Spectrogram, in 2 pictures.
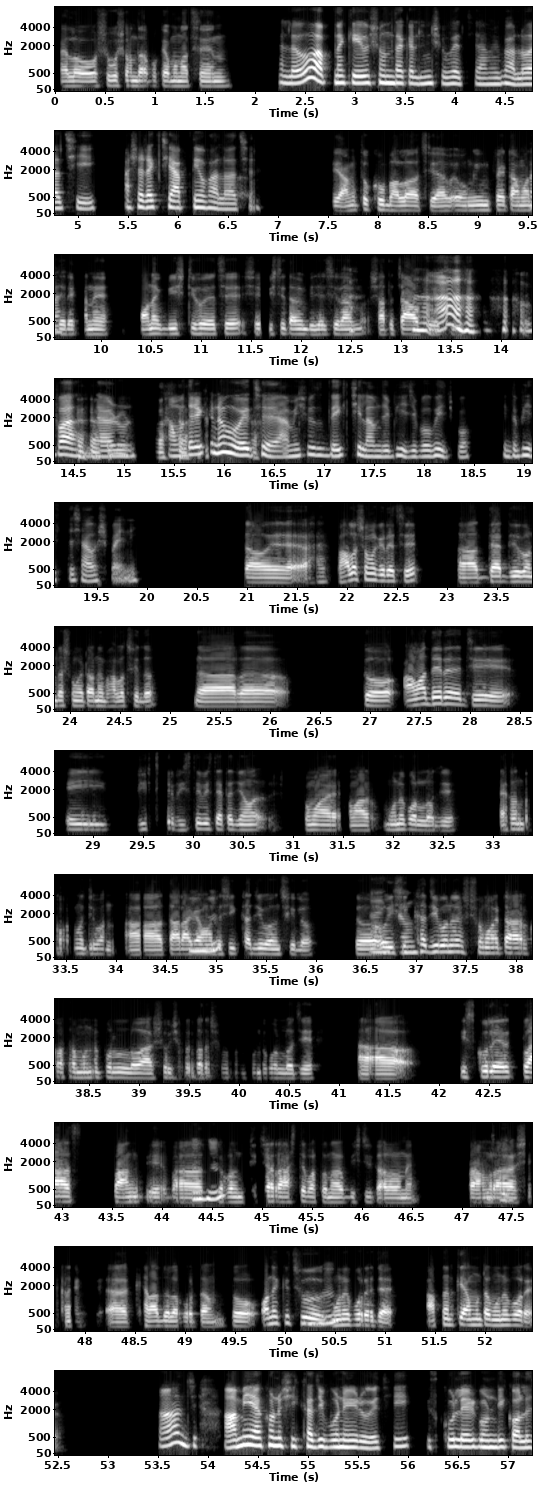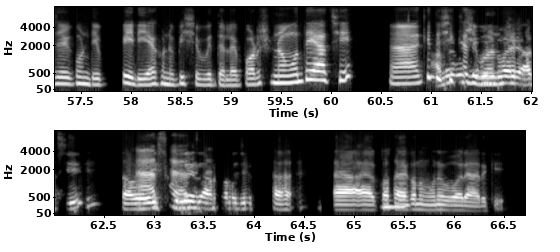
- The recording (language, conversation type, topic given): Bengali, unstructured, শিক্ষা কেন আমাদের জীবনের জন্য গুরুত্বপূর্ণ?
- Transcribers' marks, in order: in English: "in fact"; chuckle; laugh; other background noise; "তবে" said as "তয়ে"; "আর" said as "আরা"; unintelligible speech; in English: "bunk"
